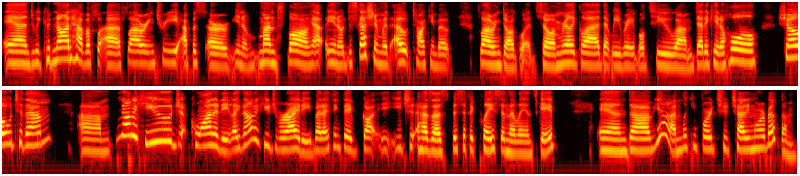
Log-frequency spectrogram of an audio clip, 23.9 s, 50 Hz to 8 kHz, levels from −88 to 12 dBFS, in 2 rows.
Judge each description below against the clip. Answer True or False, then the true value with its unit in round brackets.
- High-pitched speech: True (210 Hz)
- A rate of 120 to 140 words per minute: False (185 wpm)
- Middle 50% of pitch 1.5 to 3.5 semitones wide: False (4.0 semitones)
